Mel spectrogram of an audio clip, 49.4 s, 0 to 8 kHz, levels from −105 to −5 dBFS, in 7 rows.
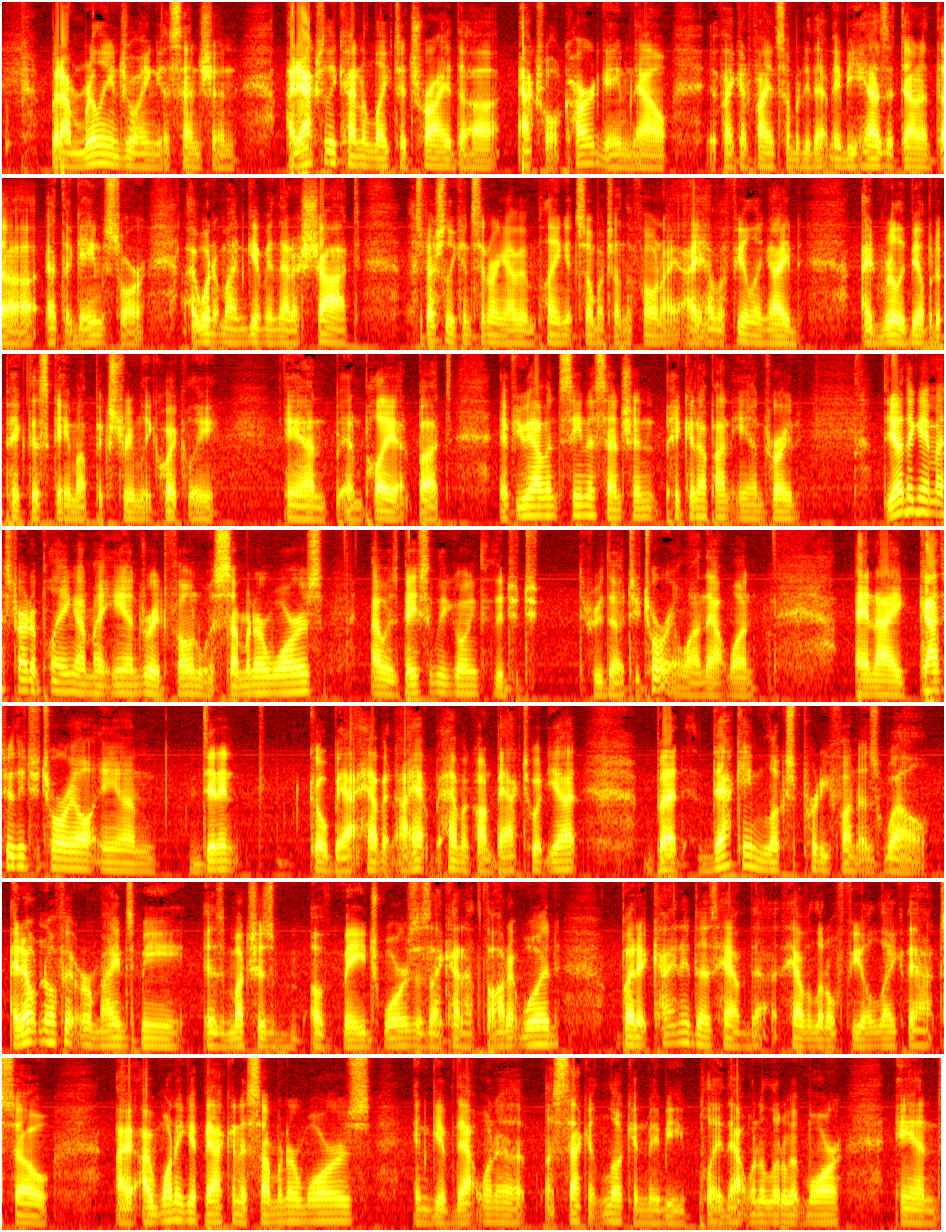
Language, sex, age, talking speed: English, male, 40-59, 235 wpm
